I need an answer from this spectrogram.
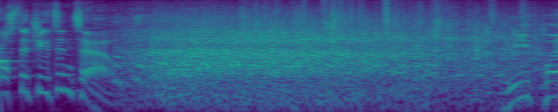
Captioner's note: laughter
